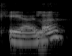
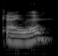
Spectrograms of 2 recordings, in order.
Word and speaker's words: Keilah: And it's technically pronounced Kaila, but we call her Kyla, Keilah.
